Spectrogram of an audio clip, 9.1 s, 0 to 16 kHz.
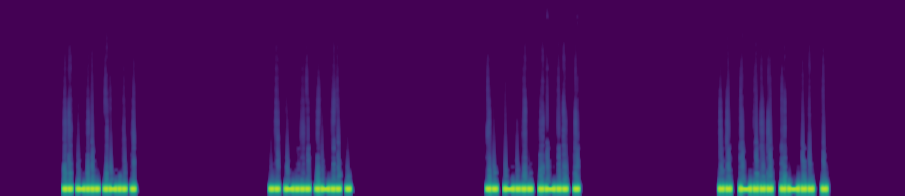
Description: Morse code, heard as a keyed tone, about 47 wpm, 690 Hz. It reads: IBLE IBLE IBLE IBLE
